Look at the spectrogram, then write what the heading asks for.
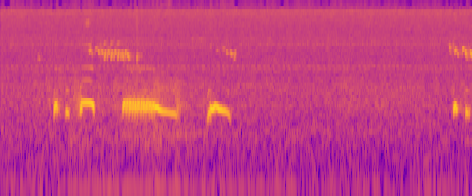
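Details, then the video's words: Field-style spotted dove cooing meant to stimulate decoys: short double notes, a long level coo dipping at its tail, and a separate curved last note, followed by quiet and the start of another phrase; thin high chirps overhead. "tiếng chim cu đất gáy gọi giọng đồng kích bổi tập mồi hiệu quả"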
